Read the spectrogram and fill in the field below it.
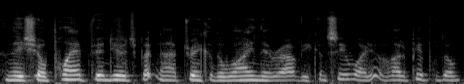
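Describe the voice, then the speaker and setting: A woman's voice: medium pitch, steady tone, brisk, mellow. A woman leading an informal Bible study, reading scripture aloud and explaining it in a conversational way with frequent fillers.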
